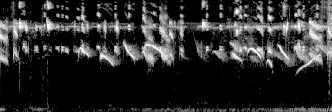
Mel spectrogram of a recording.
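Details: A male green-winged saltator sings to warm up, giving a run of mellow slurred whistles that bend up and down in quick succession, with scattered high chirps and a continuous faint high-pitched tone behind.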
